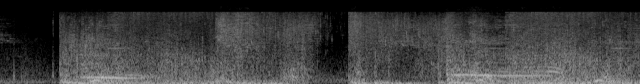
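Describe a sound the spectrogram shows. Heavy blows thud and crash.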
